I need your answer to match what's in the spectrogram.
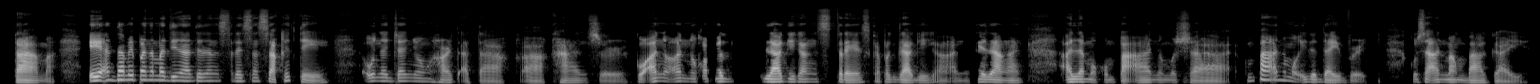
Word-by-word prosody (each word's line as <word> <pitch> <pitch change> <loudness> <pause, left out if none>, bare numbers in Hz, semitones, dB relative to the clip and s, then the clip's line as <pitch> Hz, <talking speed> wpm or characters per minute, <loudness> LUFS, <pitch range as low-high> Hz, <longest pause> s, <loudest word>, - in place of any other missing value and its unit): Tama. 90 -6 +6 0.3
Eh, 185 +2 +11
ang 200 - +2
dami 210 +1 +5
pa 215 - +4
naman 200 -1 +2
dinadalang 165 -2 0
stress 155 0 -5
ng 155 - -4
sakit, 175 +2 +2
eh. 90 -2 -2 0.5
Una 160 -1 -3
diyan 155 +1 -3
yung 140 - -13
heart 105 -4 -3
attack, 75 -1 -7
ah, - - -4
cancer 95 +1 -5
kung - - +1
ano-ano 145 -1 +1
kapag 135 0 -3 0.3
lagi 130 -1 +6
kang 125 0 0
stress 100 -1 -1
kapag 110 - -8
lagi 95 -1 +2
kang - - -8
ano 85 +5 -11
kailangan 105 -7 +2 0.4
alam 120 +1 +2
mo - - -10
kung 105 - -12
paano 105 -1 0
mo 105 - -13
siya 80 -5 -3 0.2
kung 160 - -14
paano 200 +1 +4
mo 180 - -7
i-da-divert 105 -4 -4 0.3
kung - - -8
saan 110 - +3
mang 105 -3 -3
bagay 75 -7 -4
115 Hz, 170 wpm, -27 LUFS, 95-155 Hz, 0.5 s, Eh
